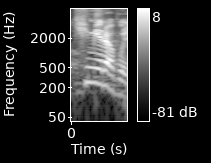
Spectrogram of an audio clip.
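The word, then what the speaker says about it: 君: 그게 뭐냐면 신이라고 한자를 써서 오미라고 읽고, 연이라고 한자를 써서 무라지라고 읽고, 군이라고 한자를 써서 키미라고 읽고, 직이라고 한자를 써서 아타이라고 읽고, 조라고 한자를 써서 미야스코라고 읽고, 수라고 한자를 써서 오비토라고 읽습니다.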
